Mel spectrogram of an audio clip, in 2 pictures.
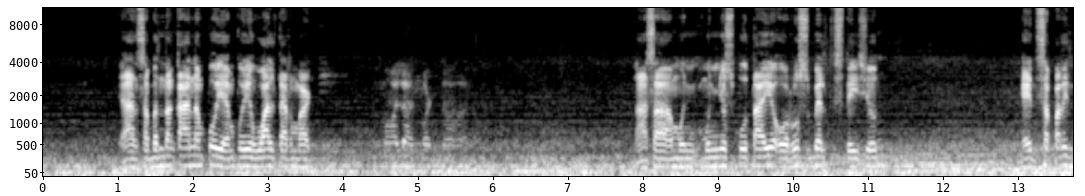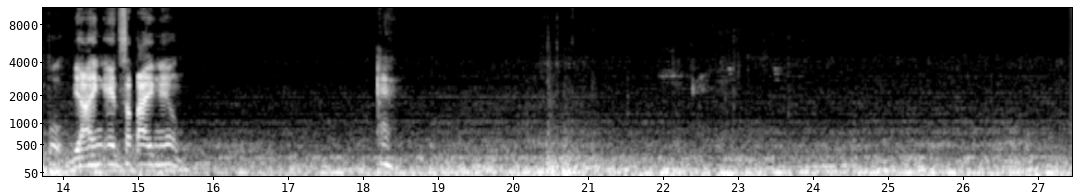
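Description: Traffic rumbles along a busy road.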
